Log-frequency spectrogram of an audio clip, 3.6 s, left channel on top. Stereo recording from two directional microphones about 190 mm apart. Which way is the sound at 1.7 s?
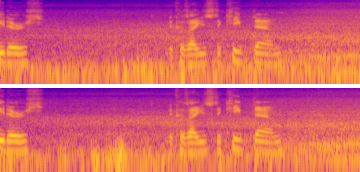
10° right (ahead or behind).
